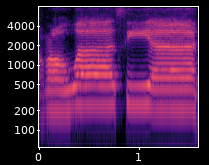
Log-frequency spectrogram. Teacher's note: huruf terakhir yang pendek jangan keseret ya jangan jadi terbacanya panjang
